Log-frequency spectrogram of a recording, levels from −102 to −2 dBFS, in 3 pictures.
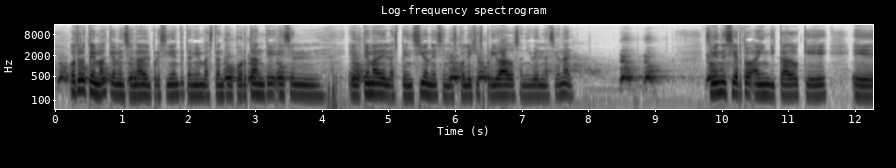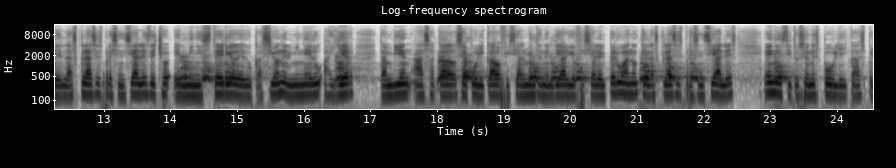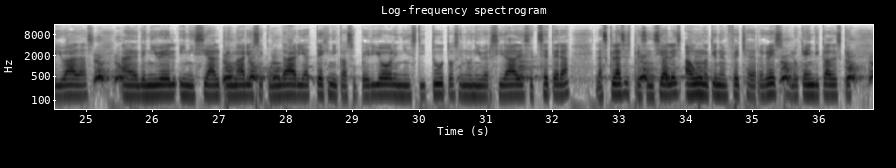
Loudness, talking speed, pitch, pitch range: -15 LUFS, 150 wpm, 145 Hz, 140-150 Hz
